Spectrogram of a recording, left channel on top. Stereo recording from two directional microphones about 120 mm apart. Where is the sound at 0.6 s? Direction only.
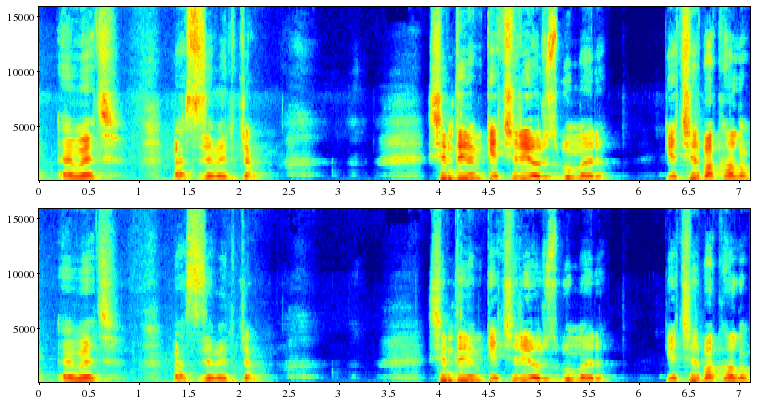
45° right (ahead or behind).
